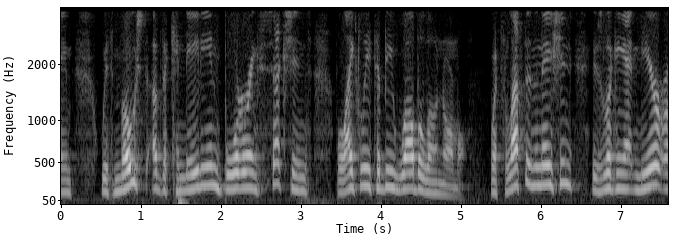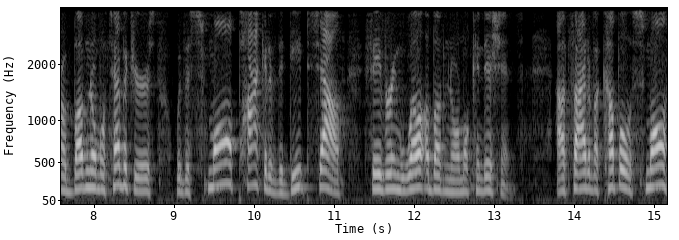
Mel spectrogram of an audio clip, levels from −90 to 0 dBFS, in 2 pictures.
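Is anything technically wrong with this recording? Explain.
Yes. At 5.14 to 5.38 s and 13.36 to 13.48 s, the quiet background, about 46 dB and 44 dB below the loud parts, turns into flat, featureless hiss, about 5 dB and 2 dB different in level. This is likely comfort noise in place of the background: transmission paused during silence and the receiver substituted synthetic noise. The narrow call bandwidth, with nothing above 4 kHz, is the same throughout.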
